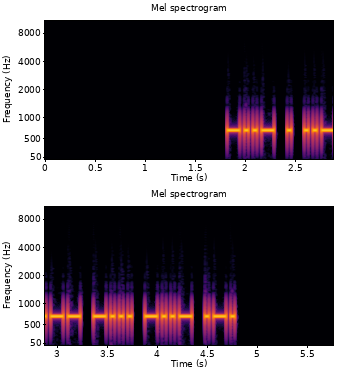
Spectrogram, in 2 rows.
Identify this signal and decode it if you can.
Morse code, heard as a keyed tone, about 28 wpm, 700 Hz. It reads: XE2BXR
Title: DXCC-100 Call Signs - 6 Characters - Repeated 3x - 28wpm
